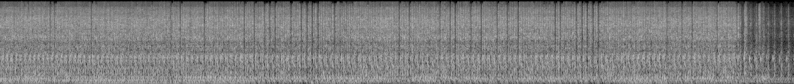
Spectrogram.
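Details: 1965 Chevrolet C10 with 307 small block V8, first start in 20+ years, run briefly without exhaust manifolds: loud, choppy, uneven open-port popping at idle with irregular beat; ignition timing was wrong, later fixed.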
